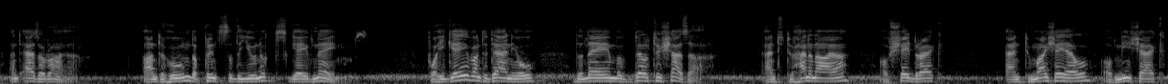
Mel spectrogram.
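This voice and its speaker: Man reading scripture on old cassette. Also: medium pitch. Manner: measured, solemn reading. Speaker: narrator. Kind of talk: scripted Bible narration. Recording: hissy old cassette tape.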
